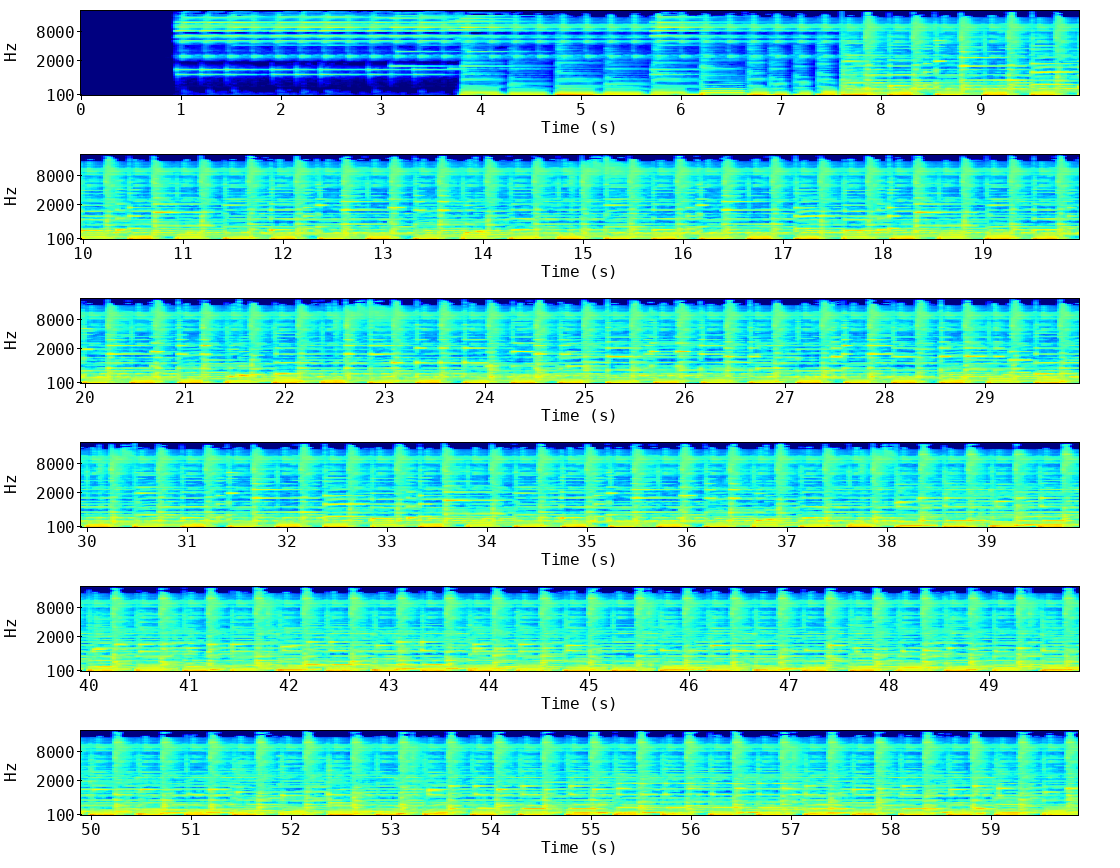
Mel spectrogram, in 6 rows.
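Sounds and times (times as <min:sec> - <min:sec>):
bells: 0:01.0 - 0:59.8
square dance music: 0:05.7 - 0:59.8.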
